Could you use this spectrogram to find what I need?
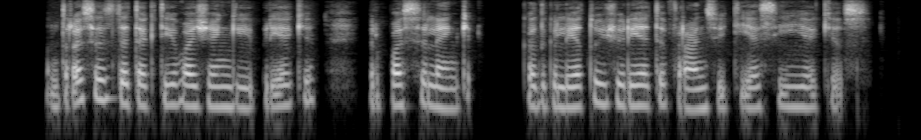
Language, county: Lithuanian, Kaunas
